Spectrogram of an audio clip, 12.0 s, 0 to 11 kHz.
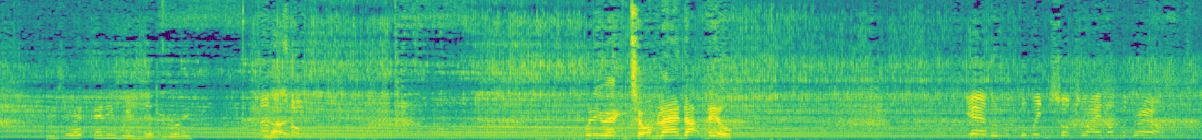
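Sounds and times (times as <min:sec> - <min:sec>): model aircraft engine running: 0:00.0 - 0:12.0.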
